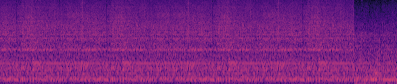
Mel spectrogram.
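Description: Tomato pieces sizzling in a hot saucepan on an induction hob as they are stirred with a spatula: a steady hiss that changes abruptly about seven seconds in.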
